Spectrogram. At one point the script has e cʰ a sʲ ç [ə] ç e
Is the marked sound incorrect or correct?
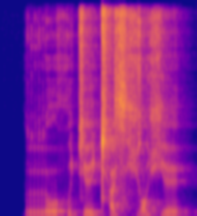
incorrect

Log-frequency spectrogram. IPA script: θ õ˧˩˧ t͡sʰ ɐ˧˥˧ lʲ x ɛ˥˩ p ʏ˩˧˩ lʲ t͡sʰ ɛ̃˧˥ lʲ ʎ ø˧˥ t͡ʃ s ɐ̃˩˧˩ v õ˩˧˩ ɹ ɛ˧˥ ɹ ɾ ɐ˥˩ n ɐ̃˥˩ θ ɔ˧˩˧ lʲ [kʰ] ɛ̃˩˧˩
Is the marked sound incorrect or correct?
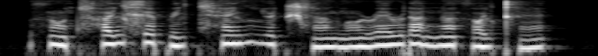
correct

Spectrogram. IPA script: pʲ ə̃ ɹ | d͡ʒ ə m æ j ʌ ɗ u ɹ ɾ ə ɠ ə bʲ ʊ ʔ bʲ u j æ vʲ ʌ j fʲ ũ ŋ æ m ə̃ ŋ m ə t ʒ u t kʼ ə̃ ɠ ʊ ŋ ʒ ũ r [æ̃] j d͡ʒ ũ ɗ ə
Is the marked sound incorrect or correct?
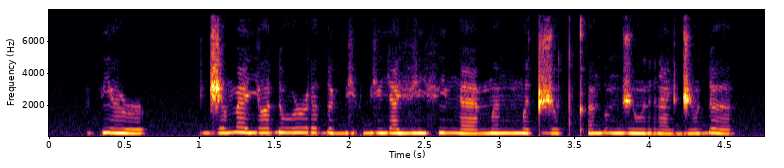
correct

